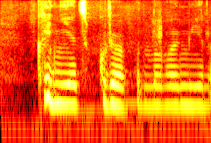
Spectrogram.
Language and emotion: Russian, sad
